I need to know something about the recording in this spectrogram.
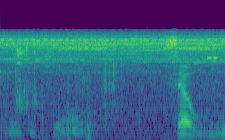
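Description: A chorus of night insects buzzing in a steady, high-pitched drone, with faint voices beneath it.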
